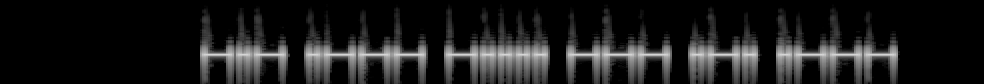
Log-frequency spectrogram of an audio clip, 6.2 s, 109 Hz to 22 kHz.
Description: Morse code, heard as a keyed tone, about 22 wpm, 700 Hz. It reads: KJ6ORJ
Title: USA Call Signs - 6 Characters - Repeated 2x - 22wpm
